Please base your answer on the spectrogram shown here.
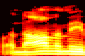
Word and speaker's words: Anonyome: I said, come to the Anonyme website and you'll see a bunch of different white papers and blog articles we've written in this space.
